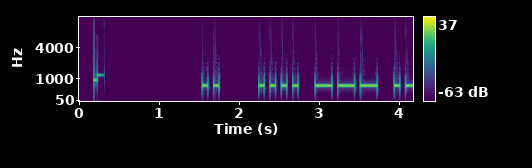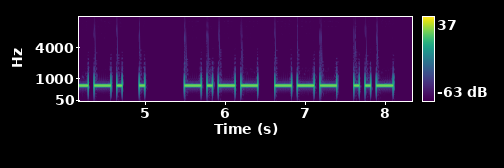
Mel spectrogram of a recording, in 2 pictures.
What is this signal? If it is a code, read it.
Morse code, heard as a keyed tone, about 17 wpm, 700 Hz. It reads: I HOPE YOU
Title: Sentences from Top 1000 Words - Review Part 4 - 17wpm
